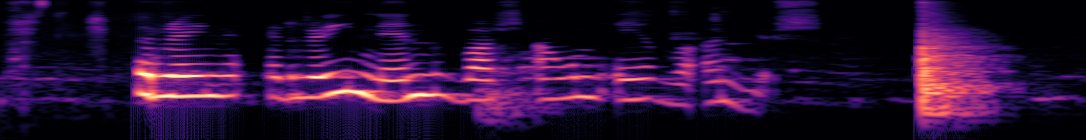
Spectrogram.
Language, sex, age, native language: Icelandic, female, 9, Icelandic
